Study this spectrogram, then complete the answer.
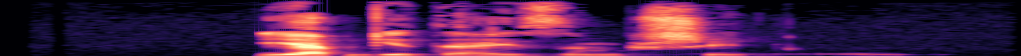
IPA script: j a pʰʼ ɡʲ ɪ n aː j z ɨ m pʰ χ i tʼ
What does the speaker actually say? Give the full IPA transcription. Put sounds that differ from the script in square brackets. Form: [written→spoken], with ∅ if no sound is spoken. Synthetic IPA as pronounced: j a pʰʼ ɡʲ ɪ [n→d] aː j z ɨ m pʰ [χ→ʂ] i tʼ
